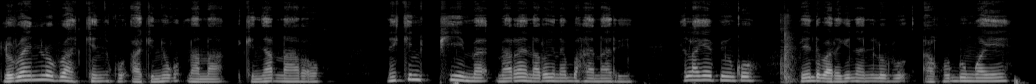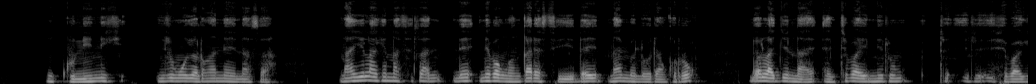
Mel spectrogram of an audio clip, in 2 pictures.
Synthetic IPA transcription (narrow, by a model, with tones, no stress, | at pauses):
lo˨ɾu˦a˦i˦nɪ˦lo˦ɾu˦a˨kɪ˦ɲkʔa˨kɪ˨ɲʊ˦kna˨na˨kɪ˨ɲa˦rna˨ɾɔ˦k | ne˦kɪ˦ɲpʰi˦mma˨ɾa˦˨na˨ɾo˦kna˦bo˦ɾa˦na˦ɾi˦ | jɪ˦la˦ke˦pi˦ŋko˦ | pi˦ndɛ˦ba˨ɾe˨kɪ˦ɲa˦ni˦lo˦ru˦a˨ku˦du˦ŋwa˦je˦ | ŋku˨ni˦ni˦k | ni˦ɾu˦mo˦ka˦lu˦ŋa˦n˦a˨i˨na˨sa̰˨ | na˨jɪ˦la˦kɪ˦na˨sɪ˦ta˨˦nɪ˦pa˦ŋwe˨ŋka˦ɾe˨si˨da˦i˦na˦me˨lo˨te˨ŋkʊ˨ɾʊ˦k | nde˦la˨d͡ʒi˦na˨e˨nt͡ʃɪ˦pa˦ini˦ɾu˦m | hi˨pa˨ki˦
